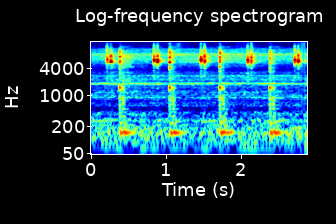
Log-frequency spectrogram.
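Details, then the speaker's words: Cheap Chinese diesel heater test after rebuild, showing E01 error, battery changed: sharp dosing-pump clicks about 1.5 per second during a failed start. Four failures with a lot of smoke; owner suspects the pump or the glow plug. "okay so we've had four failures a lot of smoke so it's calm back up again so it's either a really crap little pump or a little i mean anthem or i'm going to change the glow plug"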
